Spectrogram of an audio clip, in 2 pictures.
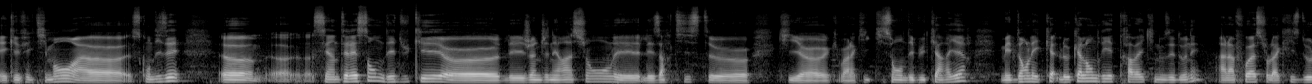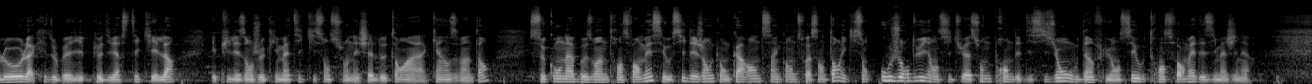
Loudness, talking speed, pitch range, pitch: -25 LUFS, 240 wpm, 105-130 Hz, 115 Hz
